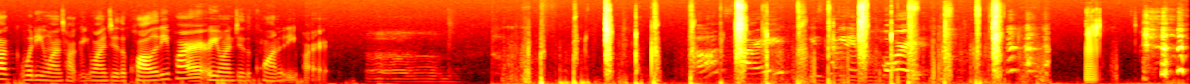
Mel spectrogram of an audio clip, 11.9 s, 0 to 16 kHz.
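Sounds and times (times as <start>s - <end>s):
speech: 0.0s - 3.9s
buzzy fart with rumbling sputters: 5.0s - 11.2s.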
